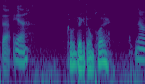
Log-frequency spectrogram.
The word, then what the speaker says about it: Kodak: Yeah, Kodak. They had to Kodak. They had to rebuild they had to build a warehouse and dedicate it just to that. Damn, Kodak. Or some shit like that. Yeah. Kodak don't play.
